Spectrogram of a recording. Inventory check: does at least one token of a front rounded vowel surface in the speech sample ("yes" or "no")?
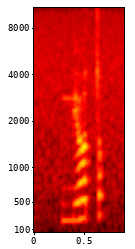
no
